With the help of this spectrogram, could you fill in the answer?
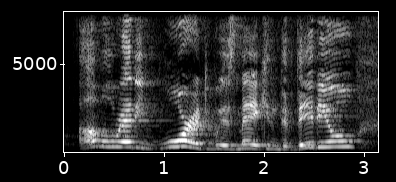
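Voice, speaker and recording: A woman's high-pitched voice with a non-native accent, at a very slow pace, with very wide pitch swings, audible room echo and noticeable background noise. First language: not English. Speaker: YouTuber. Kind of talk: personal vlog monologue.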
